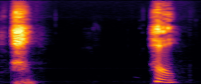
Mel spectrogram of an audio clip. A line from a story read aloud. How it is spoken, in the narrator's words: heard an unknown voice whisper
